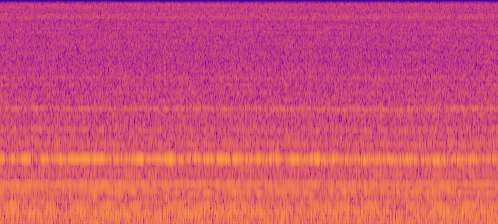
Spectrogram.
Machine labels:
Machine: slide rail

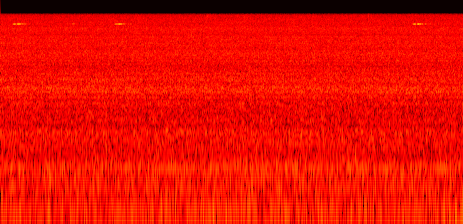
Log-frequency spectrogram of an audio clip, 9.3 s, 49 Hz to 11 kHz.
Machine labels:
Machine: pump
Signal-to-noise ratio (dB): -6 dB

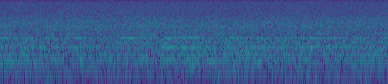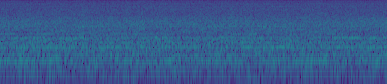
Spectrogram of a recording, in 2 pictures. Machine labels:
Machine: fan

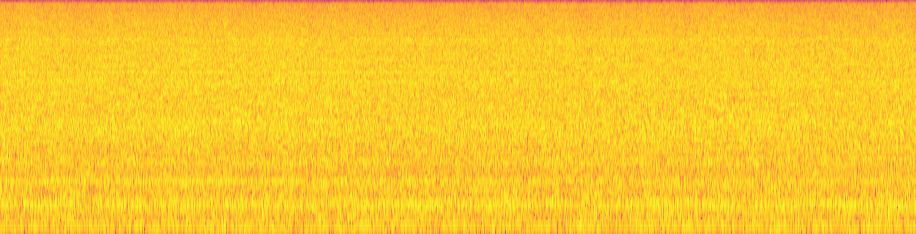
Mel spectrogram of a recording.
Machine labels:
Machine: slide rail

